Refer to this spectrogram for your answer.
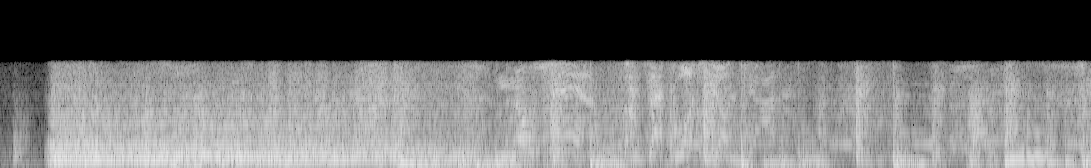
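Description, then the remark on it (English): A steady engine roar from cars, motorcycles and trucks driving by outside the building, loud at first and then mixed with people talking over the continuing road noise. “Now, because you had to have that cigarette sitting right there inside of my studio, we have the pleasure of listening to all the cars drive by the building. Motorcycles, trucks.”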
